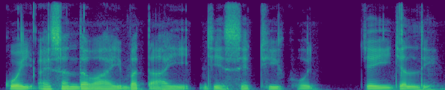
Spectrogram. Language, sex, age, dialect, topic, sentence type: Magahi, male, 60-100, Western, agriculture, question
